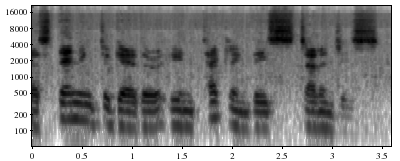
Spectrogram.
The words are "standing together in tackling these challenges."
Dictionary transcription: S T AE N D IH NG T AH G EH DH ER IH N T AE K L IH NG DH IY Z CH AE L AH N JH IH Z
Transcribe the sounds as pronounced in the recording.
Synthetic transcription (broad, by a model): S T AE N D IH NG T AH G EH DH ER IH N T AE K L IH NG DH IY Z CH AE L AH N JH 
